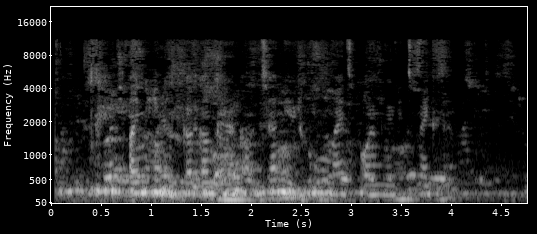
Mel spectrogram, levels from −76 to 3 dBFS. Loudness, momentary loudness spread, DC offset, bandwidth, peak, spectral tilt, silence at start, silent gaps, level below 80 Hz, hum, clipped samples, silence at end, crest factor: -23 LUFS; 12 LU; under 0.1%; 11.5 kHz; -8 dBFS; -6 dB/octave; 0.05 s; none; -48 dBFS; none; under 0.1%; 0.1 s; 16 dB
